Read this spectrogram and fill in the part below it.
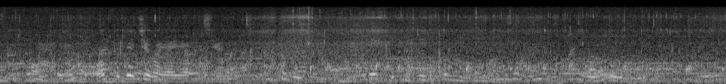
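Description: Water trickles and splashes gently into a small pool.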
